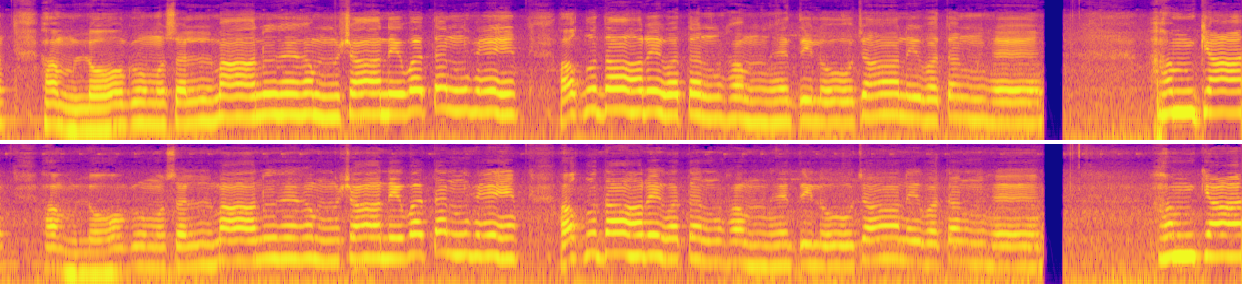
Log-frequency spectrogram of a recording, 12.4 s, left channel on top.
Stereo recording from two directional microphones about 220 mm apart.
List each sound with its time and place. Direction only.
0.4 s mantra: 45° left (ahead or behind)
1.5 s music: 30° left (ahead or behind)
4.5 s a sound: 20° left (ahead or behind)
11.6 s mantra: 45° left (ahead or behind)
